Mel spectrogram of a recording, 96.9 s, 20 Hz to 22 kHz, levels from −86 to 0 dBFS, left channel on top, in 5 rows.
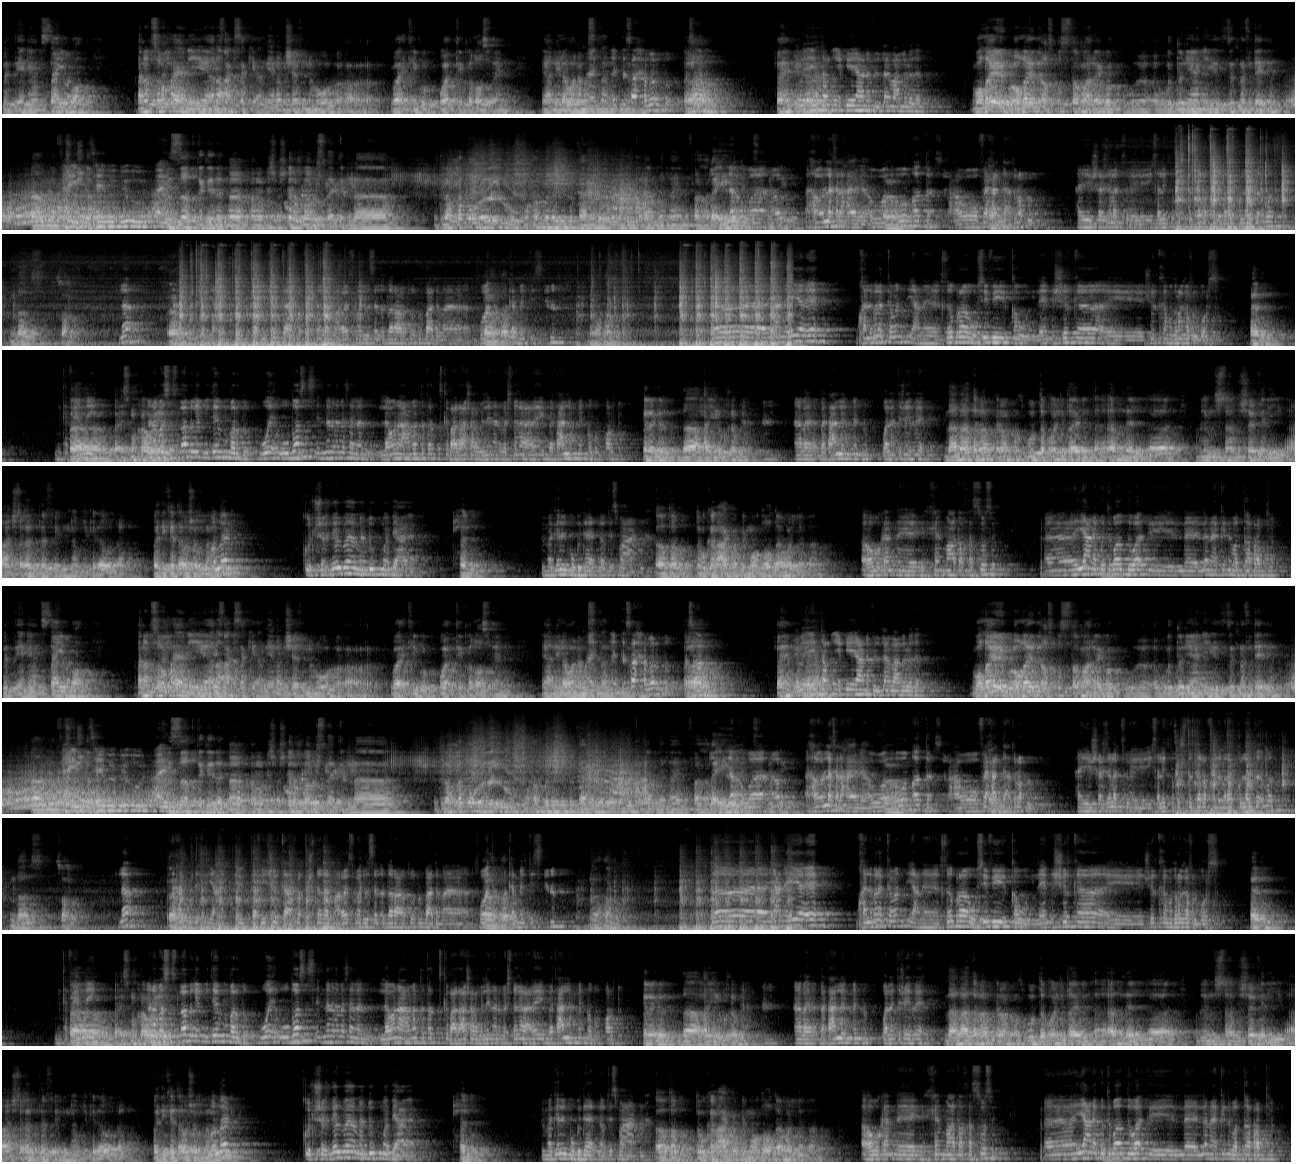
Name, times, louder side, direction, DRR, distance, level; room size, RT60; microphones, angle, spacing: voice 1, 0.0-1.2 2.0-5.5 5.8-7.6 8.1-9.6 10.2-10.6 11.6-12.3 14.5-19.1 19.8-20.8 21.8-25.3 25.9-30.5 30.9-31.2 32.6-32.9 34.2-34.3 38.9-39.4 39.7-39.8 41.3-41.5 46.0-46.4 47.6-48.0 57.5-57.7 59.2-60.6 67.8-69.4 72.3-75.7 76.1-79.4 79.8-80.9 84.3-84.6 87.4-89.8 94.0-94.2, equal, 25° right, 0 dB, 6.2 m, -29 dB
voice 2, 0.7-1.3 2.3-2.6 3.1-3.6 8.7-10.6 11.9-13.8 20.3-22.0 30.0-31.1 31.4-34.9 35.5-38.6 40.5-40.8 41.3-46.7 46.9-47.1 49.4-51.1 51.6-57.0 59.0-59.7 60.3-67.5 69.3-69.8 70.0-72.1 80.7-81.0 82.1-83.8 85.7-87.3 90.5-92.5 93.2-96.6, equal, 55° right, 3 dB, 3.1 m, -32 dB
sound 1, 17.4-18.6 19.1-24.7 25.1-29.1, right 1 dB, 80° right, 3.4 m, -35 dB
sound 2, 35.9-50.7, left 4 dB, 85° left, 0.9 m, -32 dB
23.0 x 17.5 x 7.6 m, 1.0 s
head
